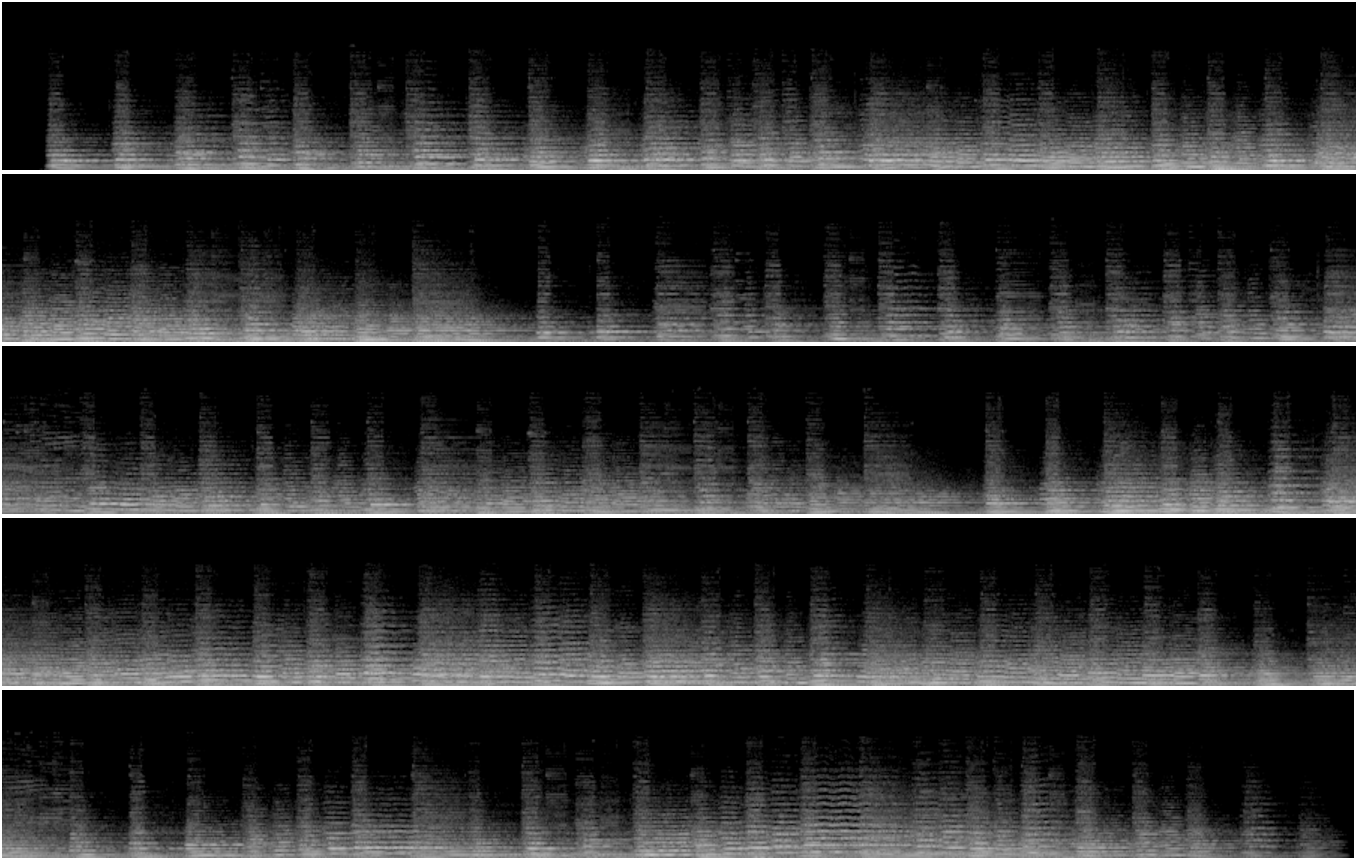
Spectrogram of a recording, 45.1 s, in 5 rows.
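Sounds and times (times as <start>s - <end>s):
orchestra playing a gavotte from an orchestral suite: 0.3s - 45.1s.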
